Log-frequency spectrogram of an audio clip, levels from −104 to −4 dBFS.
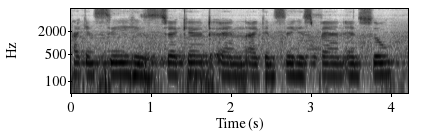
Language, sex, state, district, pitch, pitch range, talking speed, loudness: English, male, Nagaland, Dimapur, 150 Hz, 145-155 Hz, 185 wpm, -12 LUFS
